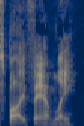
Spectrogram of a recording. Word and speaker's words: Spy x Family: But yeah, I know like spy x family is generally just pronounced spy family.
